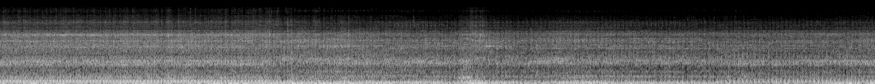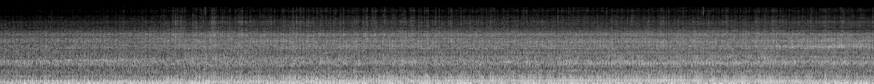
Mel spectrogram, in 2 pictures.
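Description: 1958 Ducati 175 Sport's single-cylinder four-stroke engine running on the road. Its note drops about four seconds in, stays lower for a few seconds, then rises again from about nine seconds in as the bike picks up speed.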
